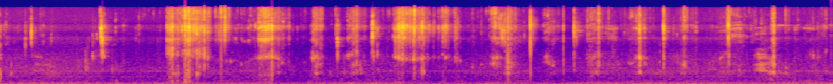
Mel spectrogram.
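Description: Close-miked chewing with crisp crunching, in repeated bites and chews, the loudest crunches a couple of seconds in, around three and a half seconds and around five seconds.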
